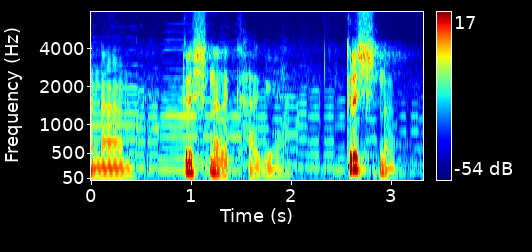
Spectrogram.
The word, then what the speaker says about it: कृष्ण: कृष्ण इस शब्द का उच्चारण कई लोग शुद्ध नहीं करते। क्योंकि शुद्ध कर लेंगे तो फिर भगवत प्राप्ति हो जाएगी। इसलिए सब लोग इस नाम को कोई किशन बोलता है, कोई कृष्ण बोलता है, कोई कुछ बोलता है।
